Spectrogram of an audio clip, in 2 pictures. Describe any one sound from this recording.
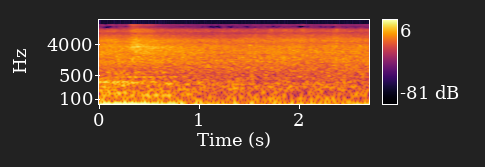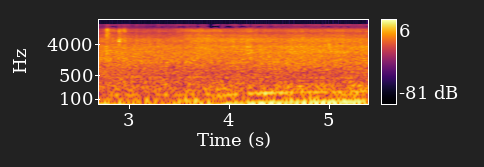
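Tyres hiss on wet pavement.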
